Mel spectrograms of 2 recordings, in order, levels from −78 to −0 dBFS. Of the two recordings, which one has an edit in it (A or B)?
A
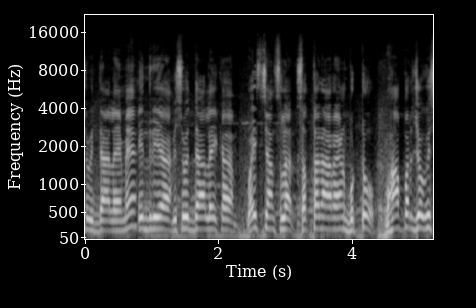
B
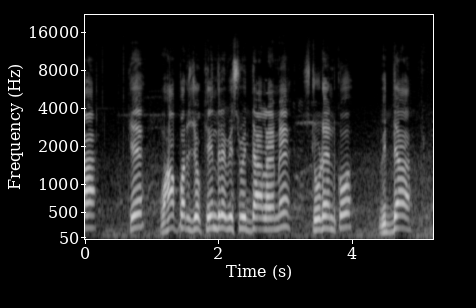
A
